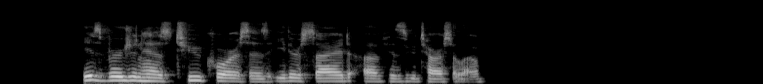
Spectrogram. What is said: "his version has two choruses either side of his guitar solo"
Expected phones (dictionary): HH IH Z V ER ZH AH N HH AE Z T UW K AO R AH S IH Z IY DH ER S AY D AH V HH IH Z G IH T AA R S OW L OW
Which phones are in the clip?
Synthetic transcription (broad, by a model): HH IH Z V ER ZH AH N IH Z T UW K AO R AH S IH Z IY DH ER S AY D AH V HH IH Z G IH T AA R S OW L OW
